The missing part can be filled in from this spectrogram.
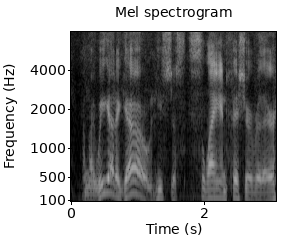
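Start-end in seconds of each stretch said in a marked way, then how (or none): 0.4-1.2 urgent, raised, loud yell. Retelling telling him it was time to go: imitating own past yelling. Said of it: "I'm yelling at him to help me".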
